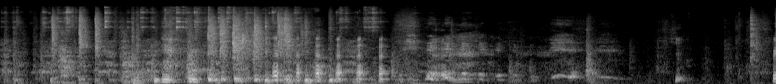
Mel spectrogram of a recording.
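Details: A nine-year-old Great Pyrenees acting like a puppy, seeming to feel better: a run of excited whimpers, yips and short barks for about five seconds, then quieter, with a person talking to the dogs.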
